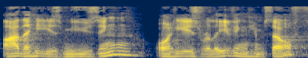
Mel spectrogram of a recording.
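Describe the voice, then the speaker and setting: With lively intonation and a fairly low pitch, a man talks in a normal speaking voice. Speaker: scripture reader. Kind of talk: scripture reading. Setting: church.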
